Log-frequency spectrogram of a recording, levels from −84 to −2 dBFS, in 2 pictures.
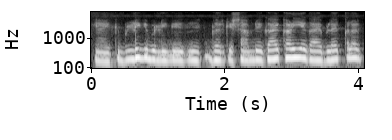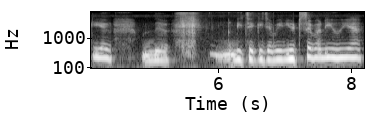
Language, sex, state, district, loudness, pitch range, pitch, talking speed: Hindi, female, Haryana, Jhajjar, -15 LUFS, 185-220 Hz, 195 Hz, 185 wpm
